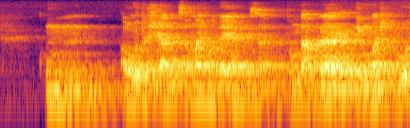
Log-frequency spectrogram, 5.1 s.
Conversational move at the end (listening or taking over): listening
